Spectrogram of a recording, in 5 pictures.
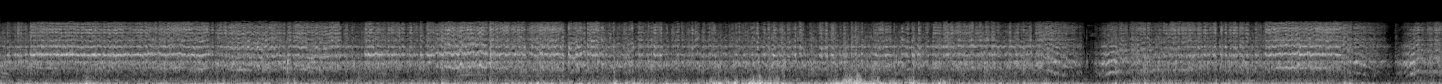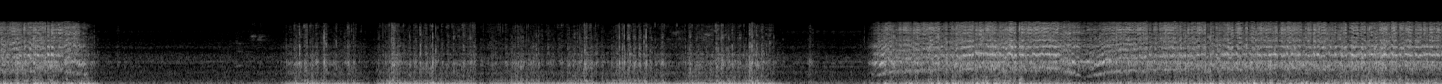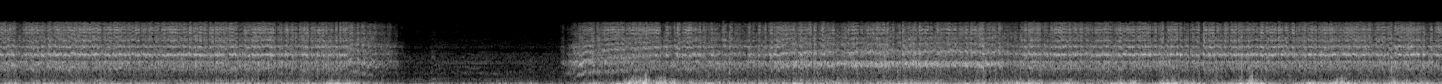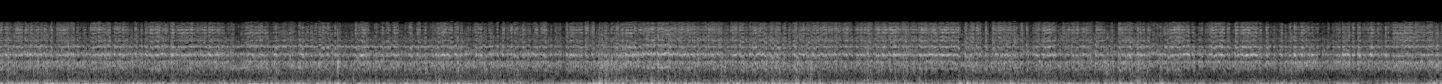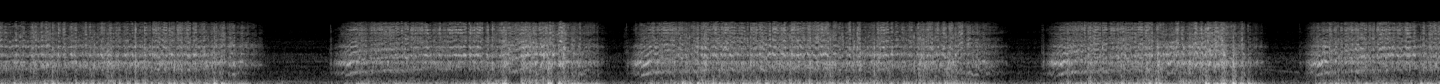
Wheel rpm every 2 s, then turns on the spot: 200, 190, 190, 200, 200, 130, 160, 100, 10, 20, 20, 60, 170, 190, 190, 190, 50, 120, 220, 220, 200, 200, 200, 200, 200, 200, 200, 200, 200, 180, 70, 140, 150, 140, 140, 110.
14-16 18-22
